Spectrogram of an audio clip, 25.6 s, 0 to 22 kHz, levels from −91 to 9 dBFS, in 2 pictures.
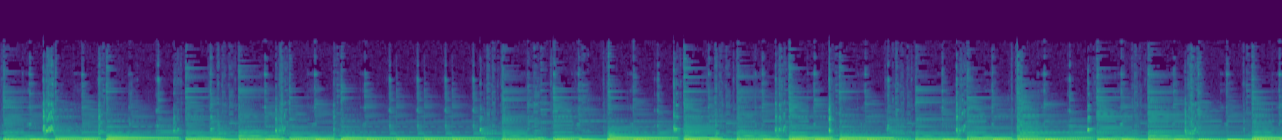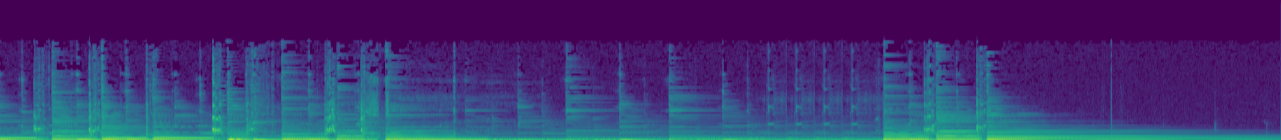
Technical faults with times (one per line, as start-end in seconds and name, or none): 3.97-4.81 repeated frames
20.69-21.53 repeated frames
23.94-24.13 repeated frames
